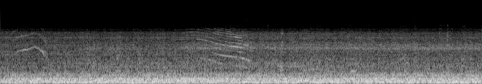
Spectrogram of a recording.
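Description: Cabin noise of a Boeing 737-800 taxiing: a loud, steady deep rumble from its CFM56-7B engines and the rolling airframe, heard from inside the cabin. A few faint short gliding tones sound near the start and about two seconds in.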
